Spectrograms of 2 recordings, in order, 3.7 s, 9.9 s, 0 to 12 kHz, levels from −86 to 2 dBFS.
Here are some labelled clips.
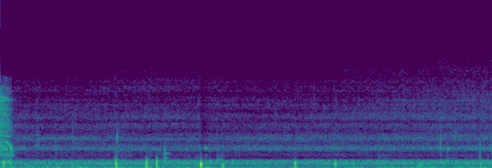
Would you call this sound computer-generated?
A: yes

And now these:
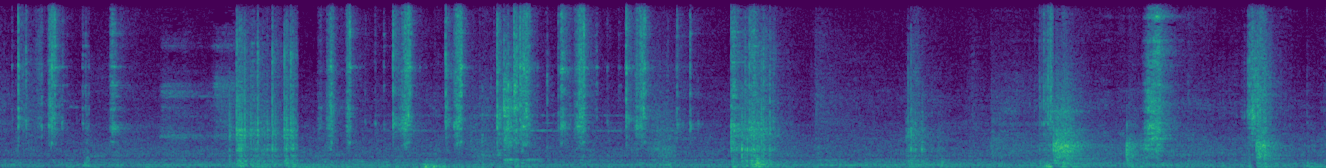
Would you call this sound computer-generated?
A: no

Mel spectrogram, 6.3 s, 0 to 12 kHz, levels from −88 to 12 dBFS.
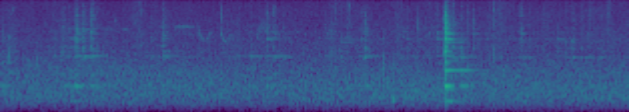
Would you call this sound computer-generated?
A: no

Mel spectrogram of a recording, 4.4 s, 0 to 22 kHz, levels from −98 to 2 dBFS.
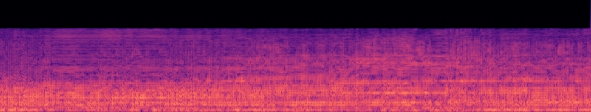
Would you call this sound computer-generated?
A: yes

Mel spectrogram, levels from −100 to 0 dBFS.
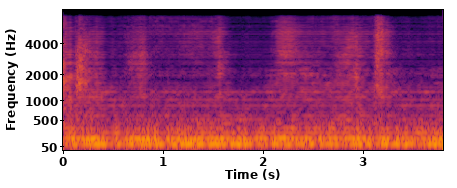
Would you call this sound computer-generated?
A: yes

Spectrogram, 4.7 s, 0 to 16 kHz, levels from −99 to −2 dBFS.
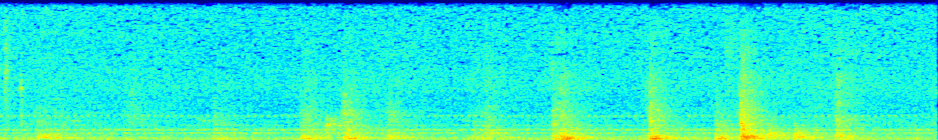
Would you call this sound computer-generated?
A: no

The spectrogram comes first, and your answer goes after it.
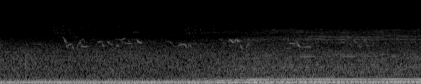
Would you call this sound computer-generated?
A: no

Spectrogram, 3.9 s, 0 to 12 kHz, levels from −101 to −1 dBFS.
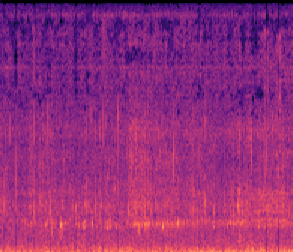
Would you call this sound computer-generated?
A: yes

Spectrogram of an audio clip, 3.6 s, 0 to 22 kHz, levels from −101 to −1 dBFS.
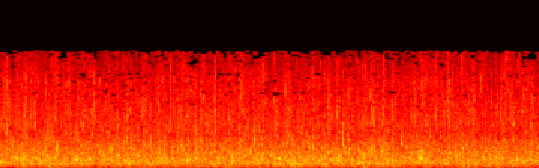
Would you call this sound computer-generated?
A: no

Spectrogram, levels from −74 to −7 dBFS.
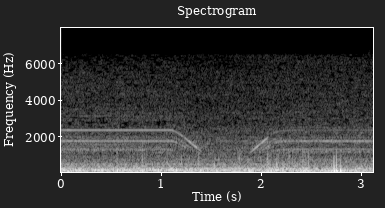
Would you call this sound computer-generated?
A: no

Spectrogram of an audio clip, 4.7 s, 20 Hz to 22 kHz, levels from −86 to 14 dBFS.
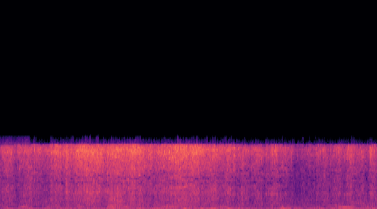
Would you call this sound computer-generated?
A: no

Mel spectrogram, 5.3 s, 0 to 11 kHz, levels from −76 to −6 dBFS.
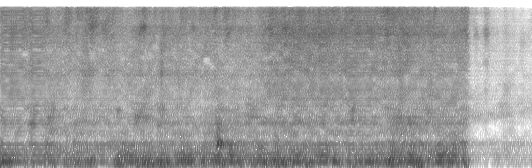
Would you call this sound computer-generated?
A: yes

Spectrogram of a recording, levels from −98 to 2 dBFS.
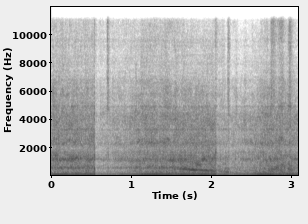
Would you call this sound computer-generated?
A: yes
